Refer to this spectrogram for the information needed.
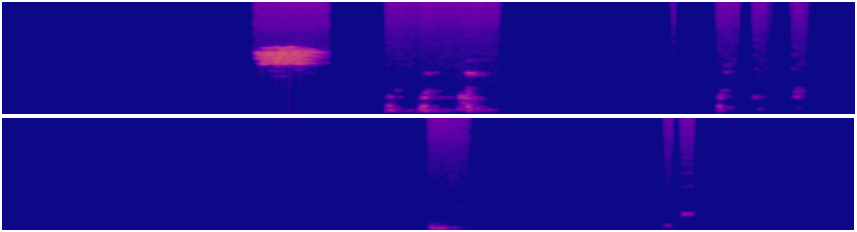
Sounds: Laughter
